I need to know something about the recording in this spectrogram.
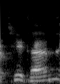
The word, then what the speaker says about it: Titan: of the Acadie Bathurst Titan, or Titan, if we're using the French pronunciation, of course, were set against the defending QMJHL champions in the form of the Moncton Wildcats.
